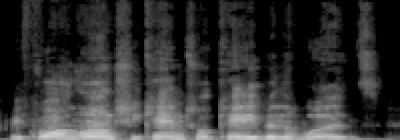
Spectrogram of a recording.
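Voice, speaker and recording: A woman's voice: on the high side, big pitch swings, moderate pace, a little mellow, poor audio. Older woman, earnest storytime host. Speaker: storytime host reading aloud to children. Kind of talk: informal chat and storybook read-aloud.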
